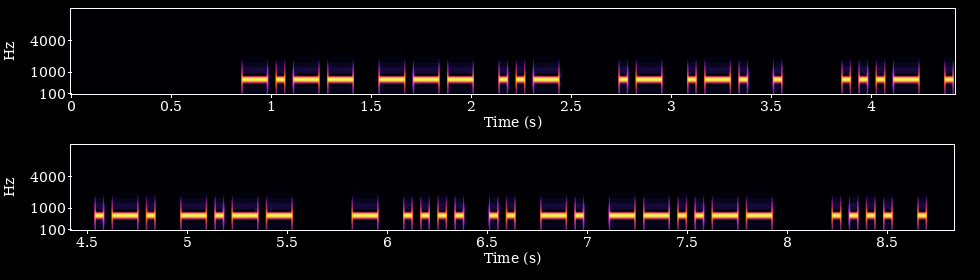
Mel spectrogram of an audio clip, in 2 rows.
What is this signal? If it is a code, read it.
Morse code, heard as a keyed tone, about 28 wpm, 700 Hz. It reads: YOU ARE VERY THIN, HE
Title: Sentences from Top 1200 Words 28wpm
